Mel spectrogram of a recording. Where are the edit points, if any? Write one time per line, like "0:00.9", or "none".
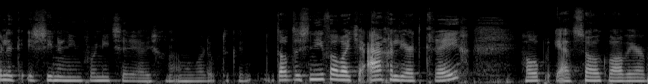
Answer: none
